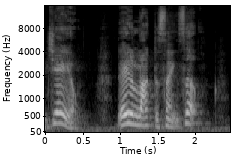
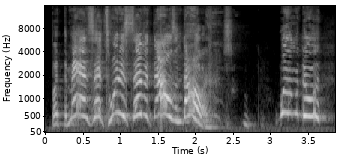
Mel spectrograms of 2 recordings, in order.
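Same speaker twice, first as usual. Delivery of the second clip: raised voice; 11 semitones higher, 8 dB louder than usual. Retold or imitated. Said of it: "his voice raised a little bit".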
